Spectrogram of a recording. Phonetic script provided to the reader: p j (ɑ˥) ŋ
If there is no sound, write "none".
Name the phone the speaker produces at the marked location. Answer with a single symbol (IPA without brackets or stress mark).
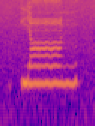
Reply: ɑ˥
